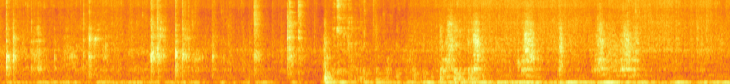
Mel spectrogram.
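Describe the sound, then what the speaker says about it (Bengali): Ground spice paste fries in a pan for a duck egg curry, a steady low sizzle broken by repeated scraping and clinking strokes of a spoon stirring against the metal, close up with no talk. "এরপর আমি এর মধ্যে বেটে রাখা মশলাগুলো দিয়ে দেবো"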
